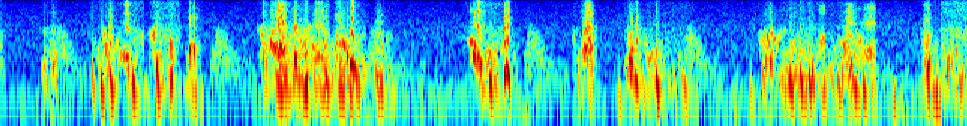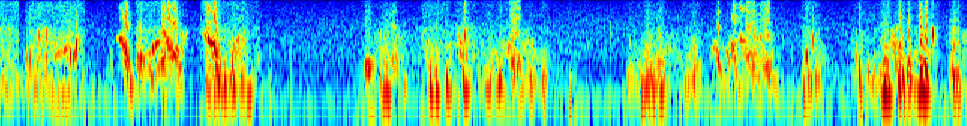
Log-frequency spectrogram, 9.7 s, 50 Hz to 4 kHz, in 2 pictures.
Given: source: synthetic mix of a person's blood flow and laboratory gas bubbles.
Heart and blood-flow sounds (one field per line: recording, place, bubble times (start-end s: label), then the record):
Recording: Doppler ultrasound of blood flow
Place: subclavian vein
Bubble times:
0.00-0.03 s: bubbles
0.20-0.30 s: bubbles
0.45-1.03 s: bubbles
1.27-1.99 s: bubbles
2.31-2.58 s: bubbles
2.85-2.99 s: bubbles
3.11-3.48 s: bubbles
3.78-4.38 s: bubbles
4.59-5.25 s: bubbles
5.40-5.77 s: bubbles
5.83-6.14 s: bubbles
6.63-6.87 s: bubbles
6.93-7.58 s: bubbles
7.96-8.19 s: bubbles
8.23-8.74 s: bubbles
8.83-8.96 s: bubbles
9.08-9.54 s: bubbles
9.57-9.67 s: bubbles
From the record:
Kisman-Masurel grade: 343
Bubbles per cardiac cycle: rolling drumbeat, 9 or more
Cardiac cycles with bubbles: 100%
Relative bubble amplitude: loud (0.450 to 0.775)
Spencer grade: 3 (all of the cardiac periods contain showers or single bubble signals, but not dominating or overriding the cardiac motion signals)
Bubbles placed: anywhere in the cardiac cycle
